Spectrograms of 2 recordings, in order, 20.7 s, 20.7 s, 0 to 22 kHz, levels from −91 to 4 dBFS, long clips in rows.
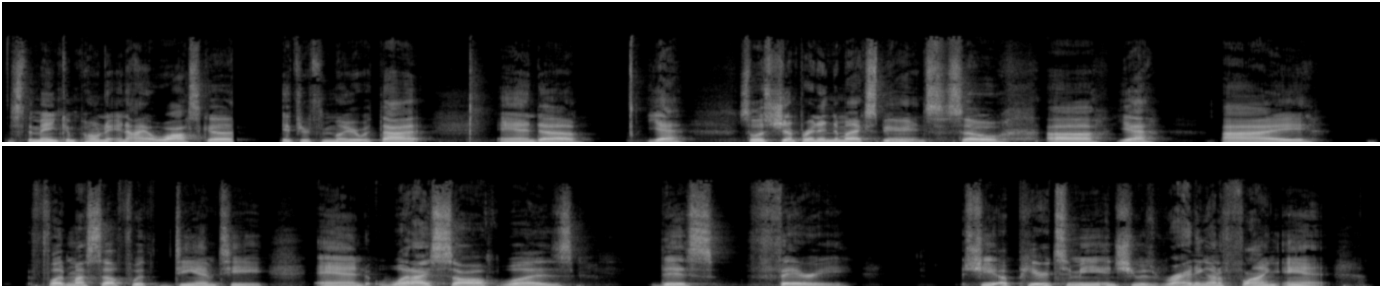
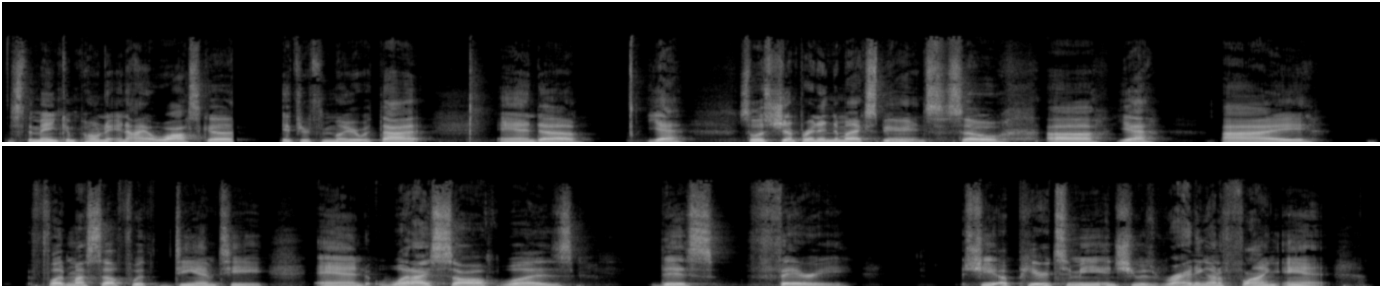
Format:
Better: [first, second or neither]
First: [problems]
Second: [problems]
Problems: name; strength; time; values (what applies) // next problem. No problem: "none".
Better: neither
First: none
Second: none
